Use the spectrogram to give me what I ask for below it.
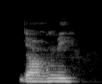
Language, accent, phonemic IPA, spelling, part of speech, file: French, Canada, /dɔʁ.mi/, dormît, verb, LL-Q150 (fra)-dormît.wav
- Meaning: third-person singular imperfect subjunctive of dormir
